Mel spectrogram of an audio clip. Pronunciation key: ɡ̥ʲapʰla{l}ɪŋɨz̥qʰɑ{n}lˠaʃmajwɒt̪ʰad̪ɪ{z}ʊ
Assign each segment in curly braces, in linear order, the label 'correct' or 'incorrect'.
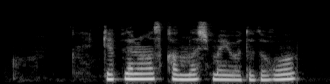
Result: incorrect: ɾ, incorrect: m, incorrect: ʁ

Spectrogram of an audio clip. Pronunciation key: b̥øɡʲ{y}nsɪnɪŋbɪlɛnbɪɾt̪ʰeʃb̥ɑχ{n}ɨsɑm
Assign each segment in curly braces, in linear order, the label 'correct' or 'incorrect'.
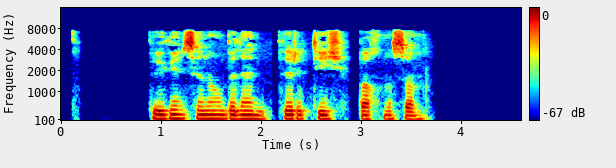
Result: correct, incorrect: m

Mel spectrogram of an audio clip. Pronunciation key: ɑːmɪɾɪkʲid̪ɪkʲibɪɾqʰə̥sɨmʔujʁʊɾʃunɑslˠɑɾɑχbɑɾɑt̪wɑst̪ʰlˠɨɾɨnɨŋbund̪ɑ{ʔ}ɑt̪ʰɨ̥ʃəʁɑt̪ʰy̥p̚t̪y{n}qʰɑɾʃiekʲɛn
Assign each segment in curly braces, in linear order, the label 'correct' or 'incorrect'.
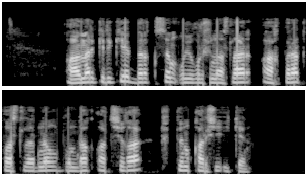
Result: incorrect: q, correct

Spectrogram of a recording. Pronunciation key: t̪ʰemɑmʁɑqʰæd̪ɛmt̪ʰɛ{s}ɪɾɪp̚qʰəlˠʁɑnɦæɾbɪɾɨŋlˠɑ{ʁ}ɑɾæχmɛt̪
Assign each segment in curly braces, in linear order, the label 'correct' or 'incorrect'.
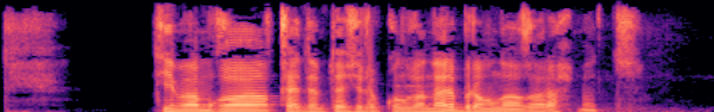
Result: incorrect: ʃ, correct

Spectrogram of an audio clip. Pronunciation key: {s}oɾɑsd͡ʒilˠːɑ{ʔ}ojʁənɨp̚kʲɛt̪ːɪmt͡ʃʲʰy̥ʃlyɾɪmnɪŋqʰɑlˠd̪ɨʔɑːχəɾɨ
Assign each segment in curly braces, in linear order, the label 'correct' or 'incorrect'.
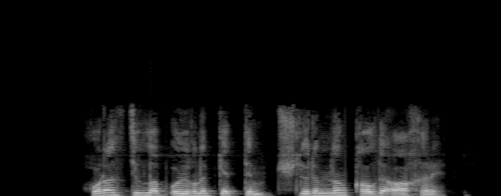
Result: incorrect: χ, incorrect: p

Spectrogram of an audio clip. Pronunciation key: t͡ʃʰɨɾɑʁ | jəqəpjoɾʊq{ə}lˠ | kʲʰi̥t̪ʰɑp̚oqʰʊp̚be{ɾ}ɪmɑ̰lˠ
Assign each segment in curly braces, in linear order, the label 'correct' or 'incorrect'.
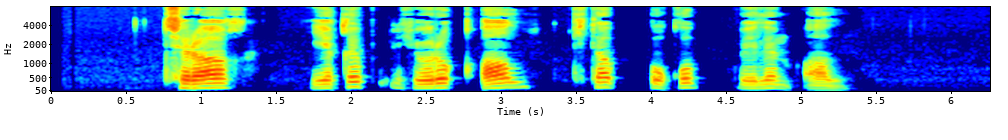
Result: incorrect: ɑ, incorrect: l

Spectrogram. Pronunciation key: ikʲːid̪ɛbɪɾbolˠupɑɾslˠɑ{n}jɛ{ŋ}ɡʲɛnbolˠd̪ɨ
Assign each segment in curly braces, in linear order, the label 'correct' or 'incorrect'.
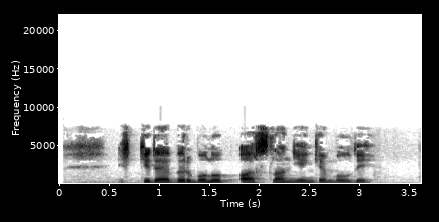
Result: correct, correct

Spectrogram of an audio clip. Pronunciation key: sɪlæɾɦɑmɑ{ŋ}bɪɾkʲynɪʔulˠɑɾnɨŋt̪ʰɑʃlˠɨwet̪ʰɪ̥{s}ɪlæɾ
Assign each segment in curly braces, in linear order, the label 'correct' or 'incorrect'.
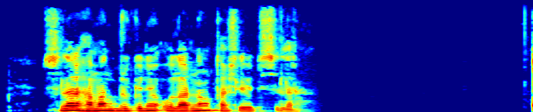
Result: incorrect: n, correct

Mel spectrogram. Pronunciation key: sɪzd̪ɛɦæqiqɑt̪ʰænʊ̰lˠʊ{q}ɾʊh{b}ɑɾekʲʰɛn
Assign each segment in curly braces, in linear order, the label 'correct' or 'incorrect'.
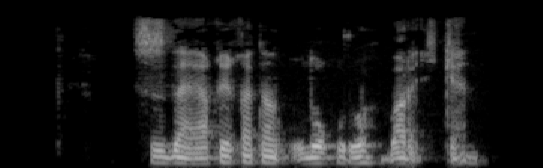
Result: correct, correct

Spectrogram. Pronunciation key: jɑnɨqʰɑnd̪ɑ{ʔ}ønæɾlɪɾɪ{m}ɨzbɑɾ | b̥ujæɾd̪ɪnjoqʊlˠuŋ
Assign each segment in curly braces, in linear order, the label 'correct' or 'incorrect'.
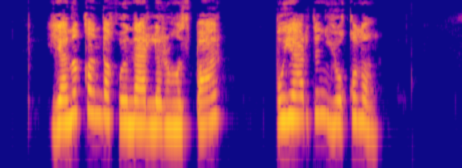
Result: incorrect: q, incorrect: ŋ

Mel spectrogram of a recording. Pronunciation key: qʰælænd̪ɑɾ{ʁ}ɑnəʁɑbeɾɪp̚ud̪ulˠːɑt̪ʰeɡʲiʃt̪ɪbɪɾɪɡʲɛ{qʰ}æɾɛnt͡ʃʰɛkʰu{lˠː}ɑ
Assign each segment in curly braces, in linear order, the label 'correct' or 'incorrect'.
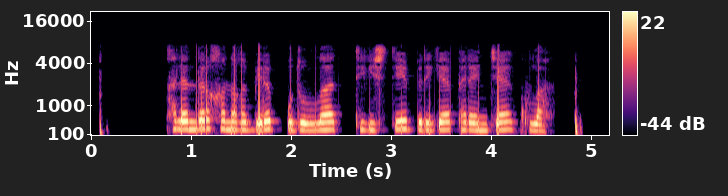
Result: incorrect: χ, incorrect: pʰ, incorrect: lˠ

